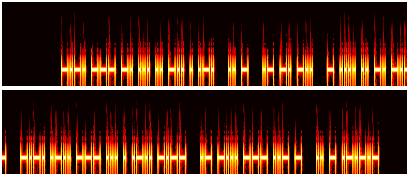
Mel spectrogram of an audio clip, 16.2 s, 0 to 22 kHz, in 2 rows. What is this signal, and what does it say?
Morse code, heard as a keyed tone, about 28 wpm, 700 Hz. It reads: CONSIDER IT AND THINK CLOSELY ABOUT IT.
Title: Sentences from Top 1400 Words 28wpm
